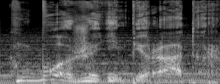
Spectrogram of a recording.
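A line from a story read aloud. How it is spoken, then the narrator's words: Fading hoarse rasp. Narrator (Russian): Только и успел прохрипеть Кензер, прежде чем упасть в обморок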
